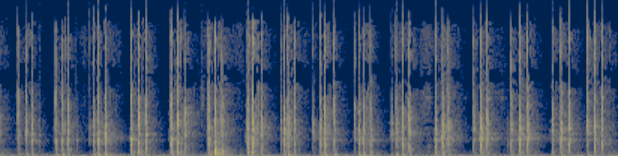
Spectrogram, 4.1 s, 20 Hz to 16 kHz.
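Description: Long acrylic nails tap and scratch the printed plastic snap lid of a tall Texas BBQ Pringles can, a cardboard composite tube, then scratch the side of the tube. About 17 quick, crisp, bright clicks and scrapes come in an uneven rhythm, each dry and short with almost no ring or low end.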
